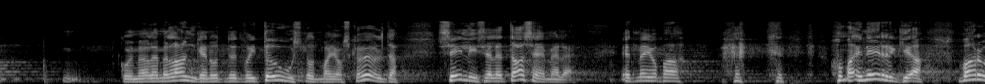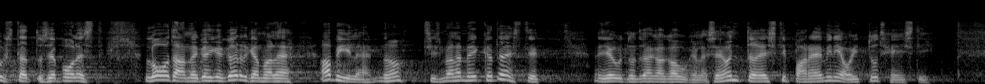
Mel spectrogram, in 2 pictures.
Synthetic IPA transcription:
kujme̞o̞le̞me̞lɑŋɡe̞nud̪nyːd̪vɤjt̪ɤwsnud̪̥mɑejo̞skɑøːld̪̥ɑse̞lʲːise̞le̞t̪ɑse̞me̞le̞̰ | e̞t̪me̞ːjubɑ | o̞mɑe̞ne̞rɡiɑvɑɾust̪ɑt̪ːˑus̬e̞po̞ːle̞st̪lo̞ːd̪ɑme̞kɤjɡ̥e̞kɤrɡe̞mɑle̞ɑb̥ile̞̰no̞ | siːsme̞o̞le̞meikːɑt̪ɤe̞st̪i | jɤwd̪̥nud̪væɡ̥ɑkɑwɡ̥e̞le̞se̞ːo̞nt̪ɤe̞st̪ipɑɾe̞minio̞jt̪ːˑud̪̥he̞ːst̪i

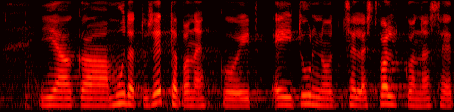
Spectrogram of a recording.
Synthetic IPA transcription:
jɑkɑmuːd̪̥ɑt̪ːˑuse̞t̪ːe̞pɑne̞kːˑujd̪̥e̞jt̪ulnud̪̥se̞lːe̞st̪vɑlt̚kːo̞nːɑse̞

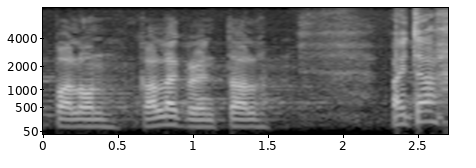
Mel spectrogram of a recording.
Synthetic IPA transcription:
t̪̚pɑlunkɑlːɛkrynt̪ːɑl | ɑjt̪æ

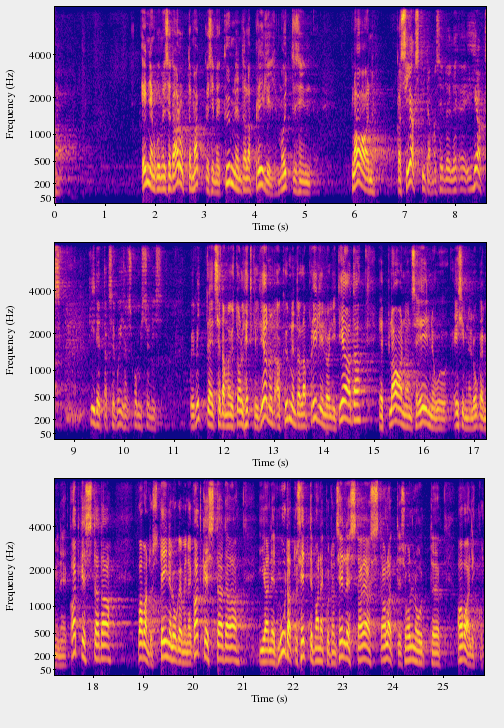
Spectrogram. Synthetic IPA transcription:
e̞nːe̞mkujme̞se̞d̪ɑɑɾut̪ːˑɑmɑkːɑsime̞kymne̞nd̪ɑlɑprilʲːilmɑyt̪ːˑlesin | plɑːnkɑsheɑkskiːd̪ɑmːɑselːelɦeɑkskiːd̪e̞t̪ːˑɑkse̞pɤhisɑsko̞misːjo̞nʲis | vɤjmit̪ːeːt̪se̞d̪̥ɑmɑjut̪o̞lːɦe̞t̪ke̞lt̪eɑd̪nud̪ɑɡ̥ɑkymne̞nd̪̥ɑlɑprilʲːilo̞lʲit̪eɑd̪ɑe̞t̪̚plɑːno̞nse̞eːnue̞sʲimineluɡe̞mine̞kɑt̪ke̞st̪ɑd̪̥ɑ | vɑbɑnd̪̥ust̪e̞jne̞luɡe̞mine̞kɑt̪ke̞st̪ɑd̪̥ɑ | jɑneːd̪muːd̪̥ɑt̪ːˑuse̞t̪ːe̞pɑne̞kːud̪o̞nse̞lːe̞st̪ɑjɑst̪ɑlɑt̪ːˑe̞so̞lnud̪̥ | ɑvɑlikːˑut̪

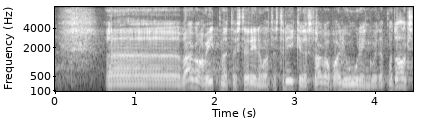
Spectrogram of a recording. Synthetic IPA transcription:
væɡ̥ɑmit̪ˑmet̪ːˑe̞st̪e̞ɾinevɑt̪ːˑest̪riːkːˑid̥̪e̞st̪væɡ̥ɑpɑlʲjuuːɾiŋɡ̥ujd̪̥et̪mɑt̪ɑɦɑks

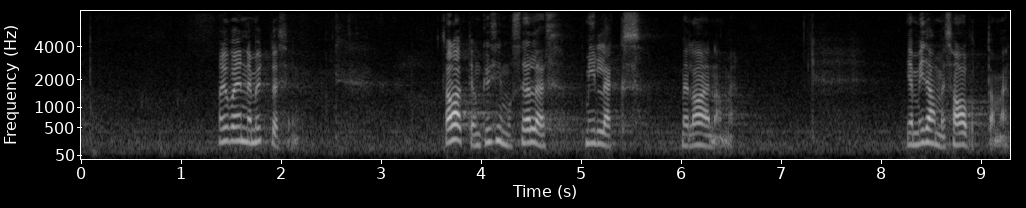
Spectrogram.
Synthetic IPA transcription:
mɑjubɑenːemyt̪ˑle̞sin | t̪ɑlɑt̪ːˑio̞nkysʲimusːe̞lːesmilːeks | me̞lɑe̞nɑ̰me̞̰ | jɑmid̪̥ɑme̞sɑːvut̪ˑːɑ̰mḛ

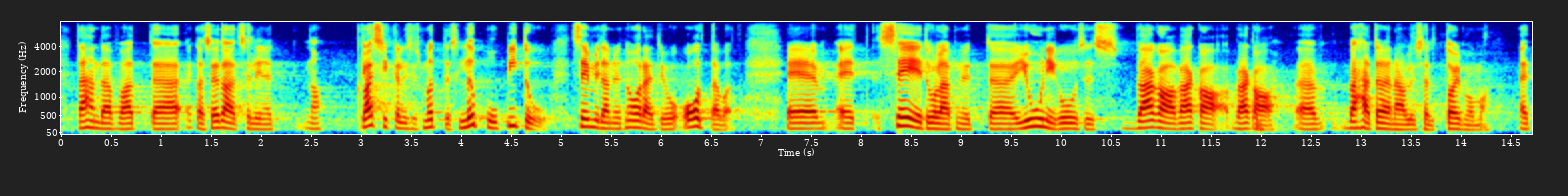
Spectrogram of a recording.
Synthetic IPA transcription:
t̪æɦænd̪ɑvɑd̪̥kɑse̞d̪ɑe̞t̪se̞lʲːine | no̞ | klɑsʲːikːˑɑlis̬e̞smɤt̪ːe̞slɤpːˑupid̪̥use̞ːmid̪ɑnyːd̪̚no̞ːɾe̞d̪̥jṵʔo̞ːt̪ːˑɑvɑ̰d̪̥ | et̪ːse̞ːt̪uleb̥nyːd̪̥juːnʲikuːsesvæɡ̥ɑvæɡ̥ɑ̰væɡ̥ɑ̰ | væɦæt̪ɤe̞næulise̞lt̪ːo̞jmumɑ̰ | et̪ːˑ

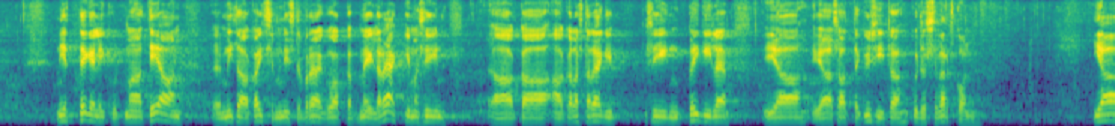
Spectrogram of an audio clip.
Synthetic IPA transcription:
niːet̪ːe̞ɡ̥e̞likːˑult̪mɑt̪e̞ɑn | mid̪ɑkɑjt̪seminist̪e̞rprɑeɡ̥uɑkːɑb̥me̞jleɾæːkːˑimɑsiːn | ɑɡ̥ɑɑɡ̥ɑlɑst̪ɑɾæːɡ̥ib̥̚ | siːnkɤjɡ̥ile̞jɑjɑsɑːt̪ˑːekysʲid̪̥ɑkujd̪̥ɑsːe̞værkːˑo̞nː | jɑ

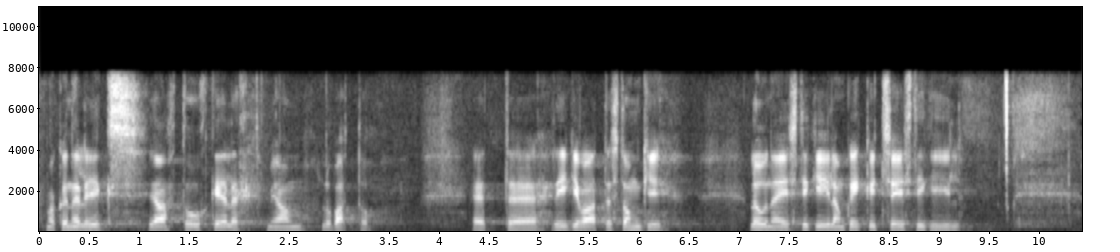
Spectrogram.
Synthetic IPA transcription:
mɑkɤneliiksjɑht̪uːhke̞ːlehmieo̞mlub̥ɑt̪ːˑu | e̞t̪ˑːriːɡ̥ivɑːt̪ˑːe̞st̪o̞mɡi | lɤwnɑe̞ːst̪ikiːlo̞mkɤjkːˑyt̪seeːst̪ikiːl

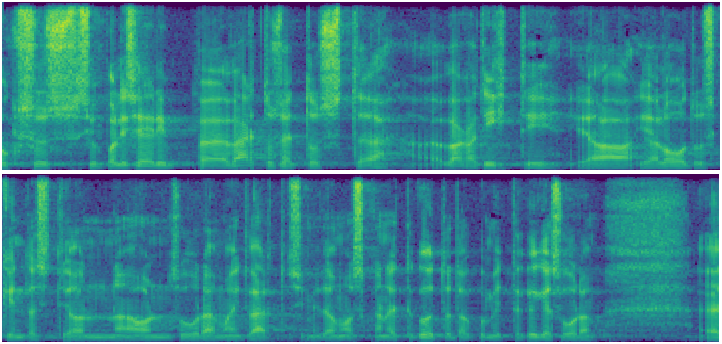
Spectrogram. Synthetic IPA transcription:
uksusːymb̥o̞lise̞ːɾib̥væːrt̪ːˑuse̞t̪ːˑust̪væɡ̥ɑt̪iht̪ijɑ̰jɑlo̞ːd̪̥uskind̪lɑst̪ḭo̞no̞nsuːɾemɑjd̪̥væːrt̪ːˑu̥simid̪̥ɑmɑoskɑne̞t̪ːe̞kujut̪ˑːɑd̪̥ɑkujmit̪ːe̞kɤjɡ̥e̞suːɾe̞̰m

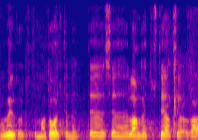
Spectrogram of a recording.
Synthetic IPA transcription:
ɑve̞ːlko̞rd̪et̪ːmɑt̪o̞e̞t̪ːˑɑne̞t̪ːˑse̞ːlɑŋɡ̥et̪ːˑu̥st̪e̞ɑksɑ̰kɑ

